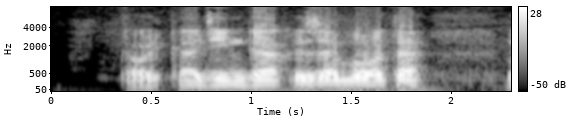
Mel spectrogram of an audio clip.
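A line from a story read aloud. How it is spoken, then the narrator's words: Grumbling. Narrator (Russian): ворчал Илья Ильич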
